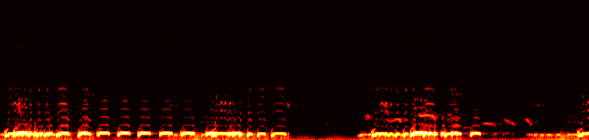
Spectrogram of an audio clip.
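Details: Training lure of zebra dove song from Bangkok and local birds: rolling phrases of quick, mellow cooing notes repeated in a rhythmic series, two longer bouts separated by a pause.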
